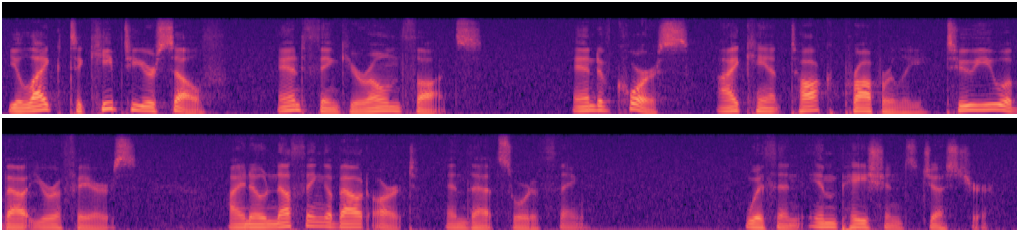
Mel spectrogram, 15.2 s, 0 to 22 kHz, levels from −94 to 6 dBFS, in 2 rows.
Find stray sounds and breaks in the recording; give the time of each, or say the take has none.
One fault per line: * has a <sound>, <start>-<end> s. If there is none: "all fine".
all fine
